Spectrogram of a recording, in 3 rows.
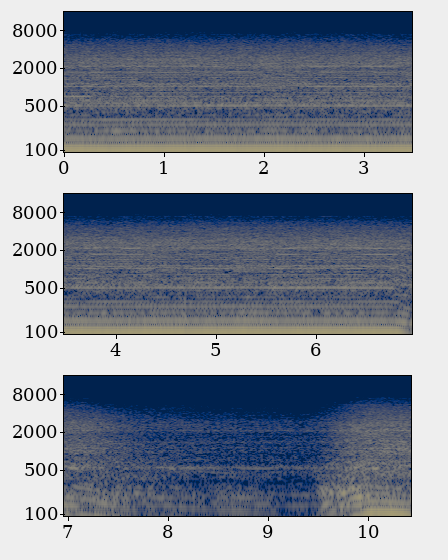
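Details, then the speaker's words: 2017 Holden Astra 1.6 turbo petrol B16 after replacing cracked cylinder 1 piston (low compression, P0301 misfire): first start, smooth steady idle and two clean revs, no bad noises, some smoke. "Hey, now with that, happy days. It's up, it's running."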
